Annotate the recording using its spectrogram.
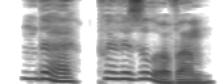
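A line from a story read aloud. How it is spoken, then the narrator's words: Gloomy. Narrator (Russian): мрачно проговорил Иштар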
